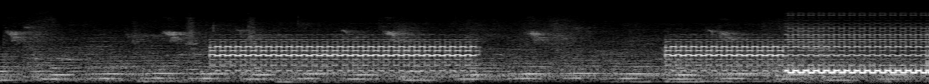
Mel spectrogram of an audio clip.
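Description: A telephone ringing: two warbling electronic rings of about two seconds each, separated by a short pause, as a call goes through. Soft background music with a gentle melodic line plays underneath.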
